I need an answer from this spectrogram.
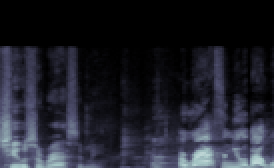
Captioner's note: audience laughing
